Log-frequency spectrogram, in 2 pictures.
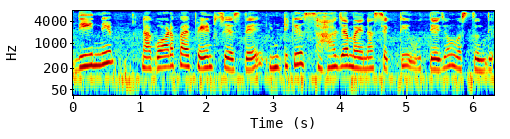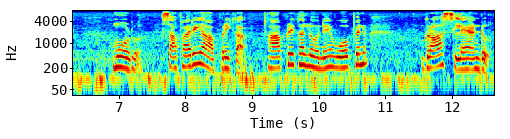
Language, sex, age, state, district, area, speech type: Telugu, female, 45-60, Andhra Pradesh, Alluri Sitarama Raju, rural, spontaneous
